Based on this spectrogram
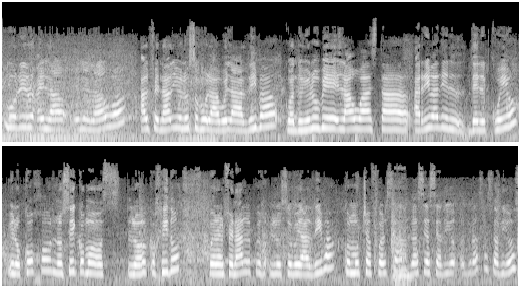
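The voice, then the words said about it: Moroccan-accented, halting Spanish. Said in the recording (Spanish): “con ese acento marroquí, con ese español todavía que le costaba”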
